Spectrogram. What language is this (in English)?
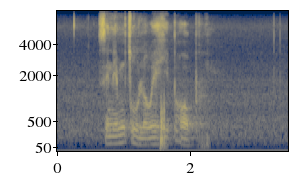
Swati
